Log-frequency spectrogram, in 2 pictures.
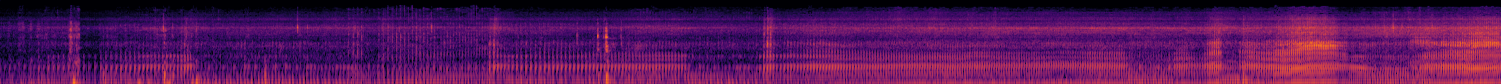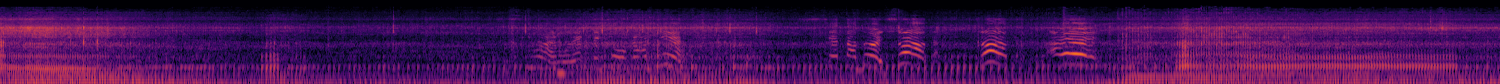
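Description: A trail motorcycle's single-cylinder engine runs continuously, picked up by a helmet camera. There are sharp knocks and rattles from the bumpy trail in the first couple of seconds, and the engine revs up and down around the middle.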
